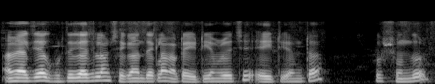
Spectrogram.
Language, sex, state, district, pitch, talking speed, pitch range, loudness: Bengali, male, West Bengal, North 24 Parganas, 145 Hz, 205 wpm, 135-160 Hz, -18 LUFS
